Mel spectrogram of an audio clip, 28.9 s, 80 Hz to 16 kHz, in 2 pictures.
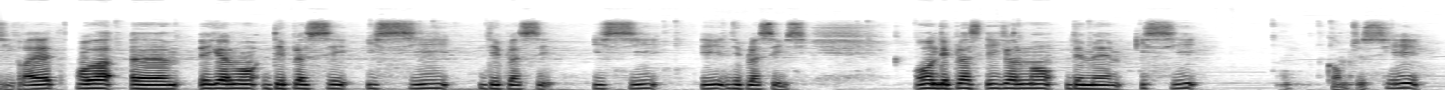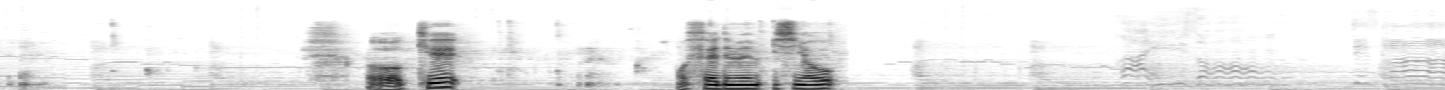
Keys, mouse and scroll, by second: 0.6-1.1 scroll up 4, 1.1 right click, 1.8-4.1 drag, 4.1 right click, 4.8-6.6 drag, 6.6 right click, 7.2-8.5 drag, 8.5 right click, 9.1-10.8 drag, 10.8 right click, 11.3-13.1 drag, 13.1 right click, 13.9-15.9 drag, 15.9-16.3 scroll down 3, 16.3 Tab, 17.2 scroll up 2, 17.6 Tab, 19.4 right click, 20.0-22.0 drag, 22.0 right click, 22.7 click, 23.9 scroll up 1, 24.0 Tab, 24.2 scroll down 2, 24.3-24.9 scroll up 2, 24.4 Tab, 24.9 middle click, 25.5 alt+right click, 25.7 middle click, 25.9 click, 26.4 KP_1, 26.5 Tab, 26.7 scroll down 3, 26.8 scroll up 2, 26.9 Tab, 27.3 right click, 27.4 middle click, 27.8 click, 28.2 right click, 28.4 click, 28.6 middle click.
